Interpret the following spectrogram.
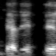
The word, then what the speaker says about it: égalité: Itu bacanya gimana sih, biar agak benar? Liberté, égalité, fraternité.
